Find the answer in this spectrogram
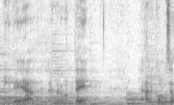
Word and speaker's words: Nevaeh: vida de Melanie y Nivea. Le pregunté, ¿cómo se pronuncia tu nombre? Sí, Nivea, así como cuando no quiere ver uno.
